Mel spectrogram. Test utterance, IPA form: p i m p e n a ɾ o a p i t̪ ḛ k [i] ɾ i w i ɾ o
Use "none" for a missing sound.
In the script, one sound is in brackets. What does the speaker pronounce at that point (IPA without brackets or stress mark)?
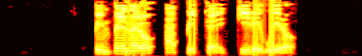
i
